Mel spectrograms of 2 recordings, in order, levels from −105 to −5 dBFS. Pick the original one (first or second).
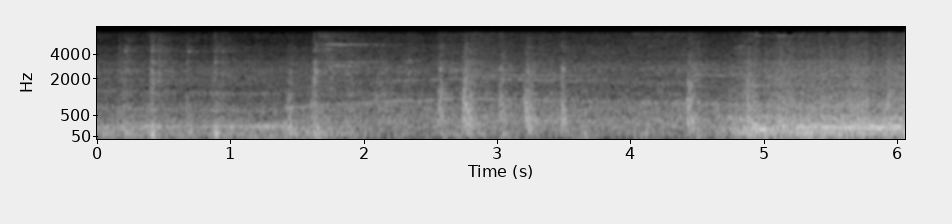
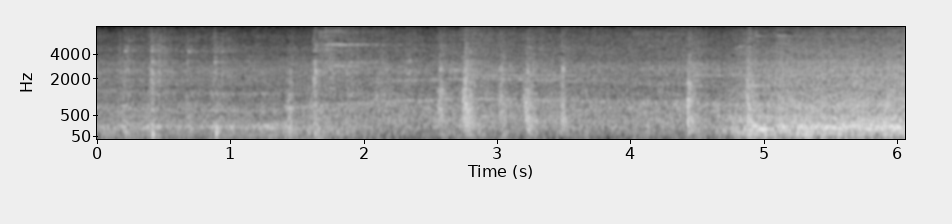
first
